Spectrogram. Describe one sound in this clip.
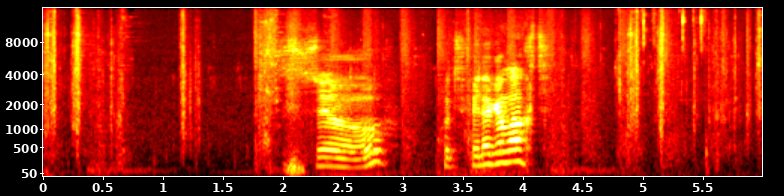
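A gun is handled with metallic clicks.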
